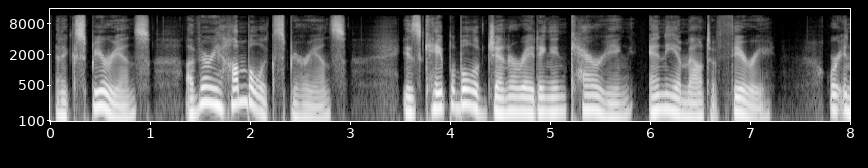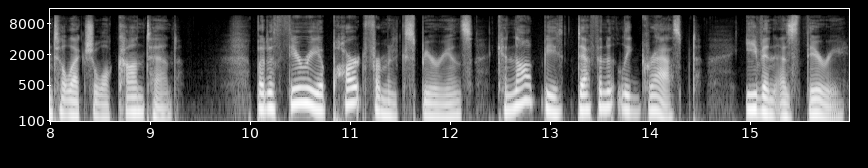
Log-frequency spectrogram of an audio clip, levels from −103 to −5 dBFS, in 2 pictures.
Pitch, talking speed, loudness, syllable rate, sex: 145 Hz, 125 wpm, -18 LUFS, 4.9 syllables/s, male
